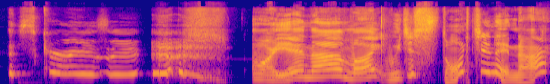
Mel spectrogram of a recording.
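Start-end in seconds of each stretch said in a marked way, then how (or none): 1.9-4.0 put-on cheeky Australian accent, a bit higher. Streamer plays his Australian character for his friend in a cheeky Australian accent. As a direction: throw it off like a larrikin Aussie. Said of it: "I've never done this accent before".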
